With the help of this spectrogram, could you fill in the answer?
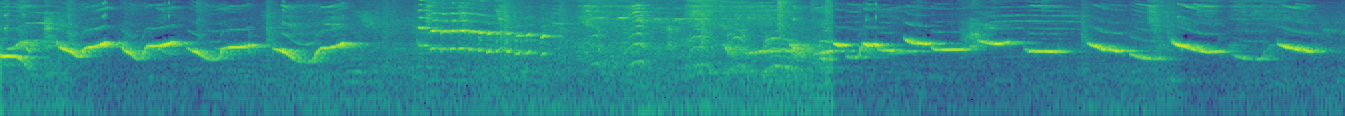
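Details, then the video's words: Black-throated laughingthrush in spirited tail-dancing song, meant to excite caged birds: a run of looping whistled notes dipping and rising about twice a second, then a harsher chattered passage and more clear falling whistles. "Khướu bạc má HÓT MÚA ĐUÔI cực sung kích khướu nhà bạn căng lửa"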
